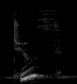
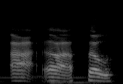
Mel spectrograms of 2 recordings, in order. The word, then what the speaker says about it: Thoth: And you would be, is it Tooth? I'm saying it wrong, aren't I? Thoth. Thoth. There's Okay. a long O.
